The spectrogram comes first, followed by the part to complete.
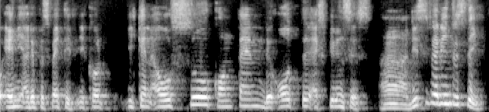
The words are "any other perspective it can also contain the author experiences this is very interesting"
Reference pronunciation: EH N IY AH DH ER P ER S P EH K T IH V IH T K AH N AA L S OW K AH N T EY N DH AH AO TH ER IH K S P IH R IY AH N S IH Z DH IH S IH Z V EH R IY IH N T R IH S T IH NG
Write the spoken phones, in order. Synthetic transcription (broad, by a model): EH N IY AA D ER P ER S P EH K T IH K IH T K AH N AA L S OW K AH N T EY N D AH AO T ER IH K S P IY R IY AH N S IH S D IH S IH S V EH R IY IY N T R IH S T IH NG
